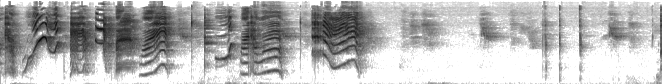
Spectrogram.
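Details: Talking pet parrot indoors repeating words like mummy and papa; rapid chain of squeaky, zigzagging syllables for about four seconds, then quiet with faint clicks.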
